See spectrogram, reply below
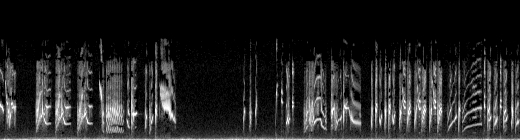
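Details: Goldfinch song, an older bird teaching a younger one: dense runs of bright, liquid twitters and upward-curving whistled notes, with one harsh buzzy note early on, continuing almost without a break over a low background hum.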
